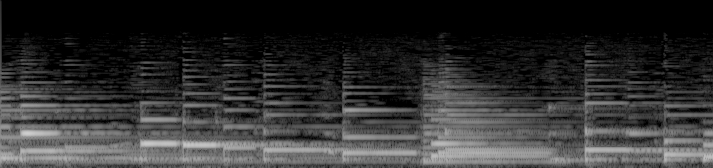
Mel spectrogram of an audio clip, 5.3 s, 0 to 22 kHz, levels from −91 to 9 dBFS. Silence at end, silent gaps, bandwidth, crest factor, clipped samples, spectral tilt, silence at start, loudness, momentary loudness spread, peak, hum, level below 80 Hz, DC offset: 0 s; none; 7.2 kHz; 16 dB; under 0.1%; -8 dB/octave; 0 s; -24 LUFS; 10 LU; -8 dBFS; none; -62 dBFS; under 0.1%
